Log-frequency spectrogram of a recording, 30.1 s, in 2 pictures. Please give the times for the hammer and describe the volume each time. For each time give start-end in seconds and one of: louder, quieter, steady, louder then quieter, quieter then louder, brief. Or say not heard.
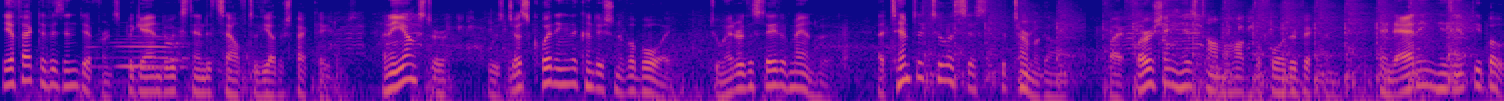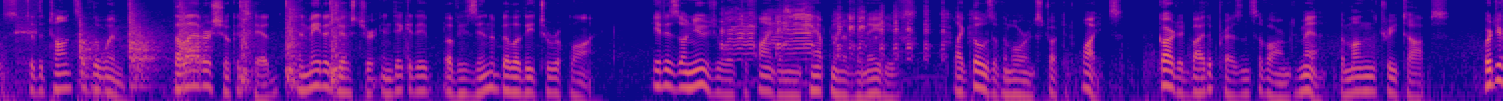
9.1-18.6 louder.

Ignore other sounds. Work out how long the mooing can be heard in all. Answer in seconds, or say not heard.
2 s.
